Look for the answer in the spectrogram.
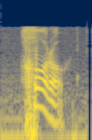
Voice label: "hxoro", esperanto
